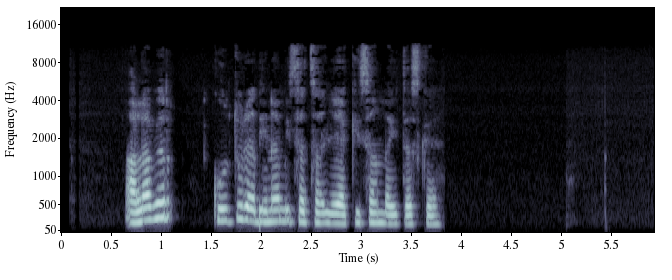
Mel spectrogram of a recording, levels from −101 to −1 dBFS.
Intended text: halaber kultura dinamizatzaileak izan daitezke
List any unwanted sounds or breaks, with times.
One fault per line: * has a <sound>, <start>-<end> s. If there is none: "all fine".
all fine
